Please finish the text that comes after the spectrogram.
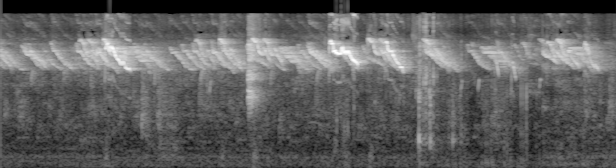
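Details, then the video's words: Female mountain white-eye calling, combined with the calls of a flock of white-eyes, played to make caged birds open their beaks; high, thin chattering twitters run almost continuously, with brief sharper notes and a few wing-flutter bursts. "PLECI BETINA ngecal + suara pleci ombyokan"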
